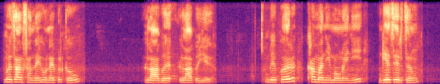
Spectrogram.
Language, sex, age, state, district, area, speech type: Bodo, female, 18-30, Assam, Kokrajhar, rural, spontaneous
